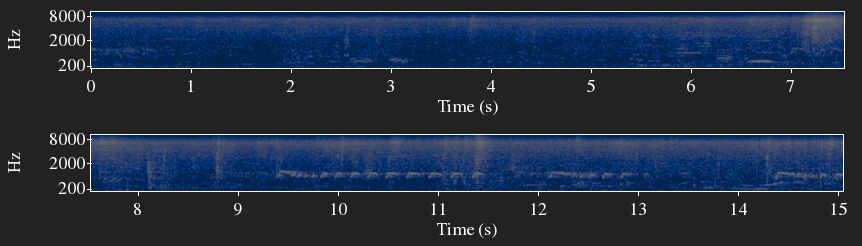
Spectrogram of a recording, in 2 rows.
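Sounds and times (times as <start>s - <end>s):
bird calling faintly: 8.9s - 15.0s.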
